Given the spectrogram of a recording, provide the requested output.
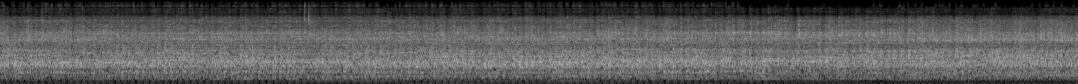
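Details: Honda Press Cub 50 PGM-FI (AA01-1708***): busy, irregular metallic rattling and clatter over a thin, high engine note; abnormal internal engine noise.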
